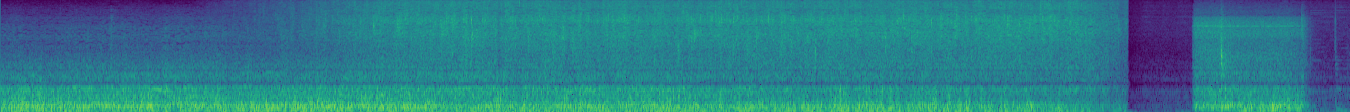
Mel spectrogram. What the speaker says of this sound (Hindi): तूफान यास एक बेहद विकराल रूप और भयावह हो चुका है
